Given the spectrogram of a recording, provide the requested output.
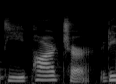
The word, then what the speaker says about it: departure: 그리고 덩어리 철자 T-U-R-E 정말 중요한 자주 쓰이는 덩어리 철자인데요. 무슨 소리 나나요? cher 소리 납니다. 그래서 연결하면 departure이 되죠.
